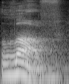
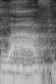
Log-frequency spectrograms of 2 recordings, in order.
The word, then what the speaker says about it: love: It's love, not lav. You said lav a couple of times.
